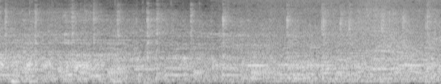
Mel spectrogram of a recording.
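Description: Busy arcade din: electronic game music and sound effects from the machines over a steady rumble of noise.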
